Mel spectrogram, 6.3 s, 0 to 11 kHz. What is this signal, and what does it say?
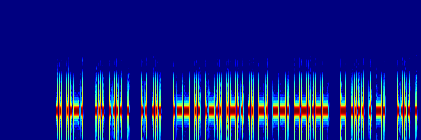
Morse code, heard as a keyed tone, about 44 wpm, 700 Hz. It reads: IF SHE IS WILLING, THEN HE
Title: Sentences from Top 1000 Words 45wpm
